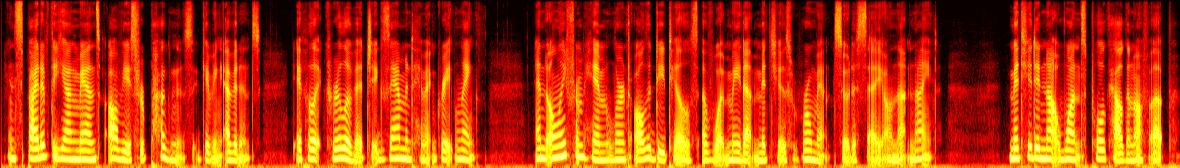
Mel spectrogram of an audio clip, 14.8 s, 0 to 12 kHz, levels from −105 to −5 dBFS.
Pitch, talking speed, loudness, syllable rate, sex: 185 Hz, 185 wpm, -21 LUFS, 5.6 syllables/s, female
